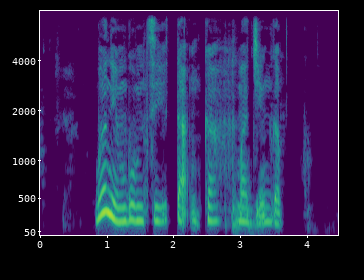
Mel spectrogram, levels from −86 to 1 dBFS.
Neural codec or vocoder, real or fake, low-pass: vocoder, 24 kHz, 100 mel bands, Vocos; fake; 7.2 kHz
